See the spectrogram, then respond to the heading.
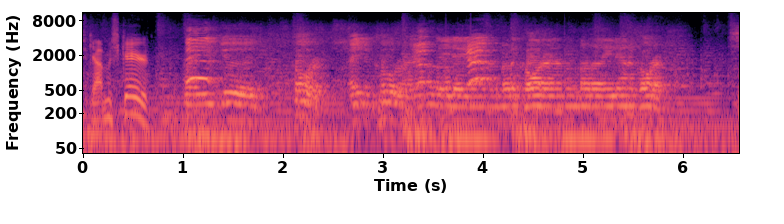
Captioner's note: auctioneering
